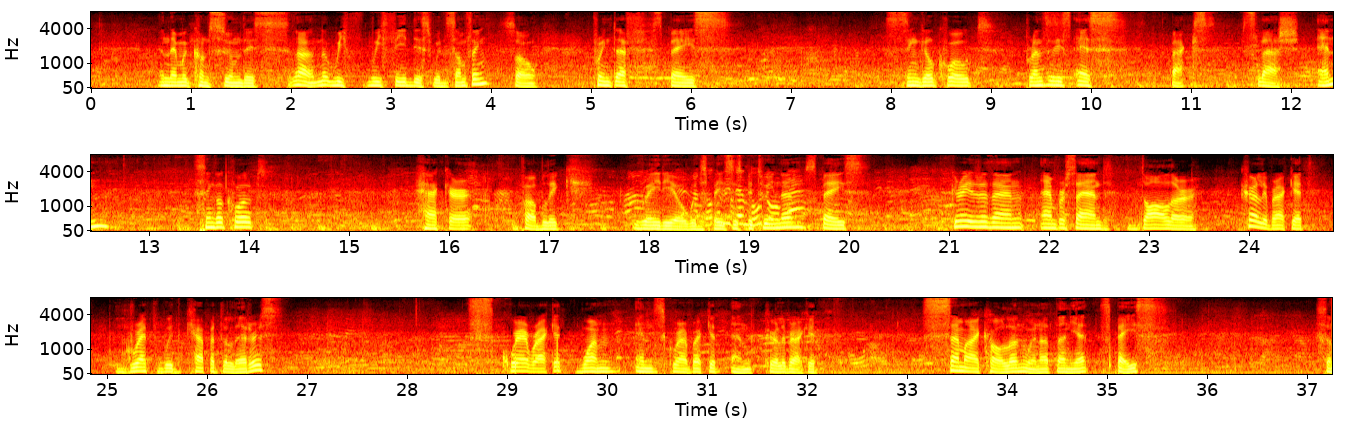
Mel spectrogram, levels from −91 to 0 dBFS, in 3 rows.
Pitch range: 115-145 Hz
